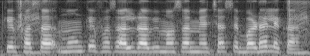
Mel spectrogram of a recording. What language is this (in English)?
Magahi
